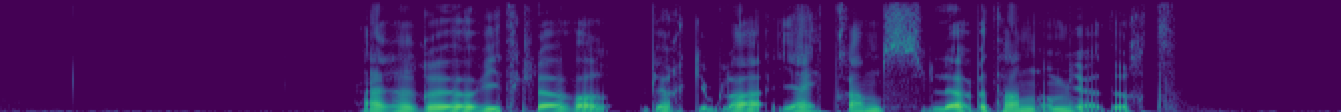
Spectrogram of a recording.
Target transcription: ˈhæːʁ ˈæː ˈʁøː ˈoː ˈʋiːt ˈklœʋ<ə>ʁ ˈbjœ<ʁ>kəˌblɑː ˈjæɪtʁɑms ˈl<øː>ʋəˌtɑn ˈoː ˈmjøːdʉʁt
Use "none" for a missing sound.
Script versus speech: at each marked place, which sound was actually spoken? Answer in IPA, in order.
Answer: ə, ʁ, øː

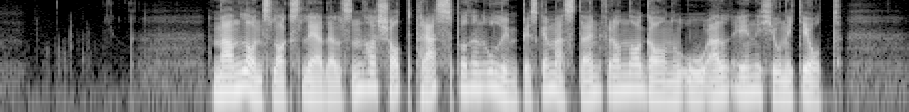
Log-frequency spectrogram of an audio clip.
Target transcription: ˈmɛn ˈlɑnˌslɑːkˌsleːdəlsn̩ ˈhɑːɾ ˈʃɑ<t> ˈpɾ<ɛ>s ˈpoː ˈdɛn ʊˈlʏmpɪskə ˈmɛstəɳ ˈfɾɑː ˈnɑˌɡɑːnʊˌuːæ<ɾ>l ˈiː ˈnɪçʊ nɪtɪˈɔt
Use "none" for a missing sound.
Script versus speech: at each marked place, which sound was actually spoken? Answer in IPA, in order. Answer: t, æ, none

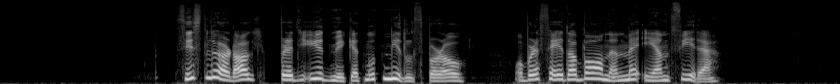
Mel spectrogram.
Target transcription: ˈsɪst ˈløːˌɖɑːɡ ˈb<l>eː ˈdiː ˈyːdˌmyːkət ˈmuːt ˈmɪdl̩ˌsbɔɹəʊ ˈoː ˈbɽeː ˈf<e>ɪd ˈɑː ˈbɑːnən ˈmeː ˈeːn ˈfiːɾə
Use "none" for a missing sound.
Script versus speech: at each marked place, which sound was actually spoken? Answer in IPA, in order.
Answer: ɽ, e

